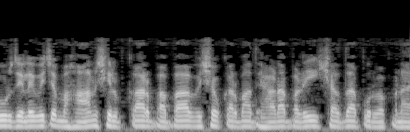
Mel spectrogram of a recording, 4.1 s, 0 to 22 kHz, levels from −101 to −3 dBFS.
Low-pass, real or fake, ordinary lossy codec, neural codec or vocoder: none; real; none; none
